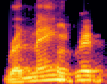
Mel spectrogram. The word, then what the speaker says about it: Redmayne: such as eddie howard pronounced eddie's last name redman redmayne matthew good hugh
